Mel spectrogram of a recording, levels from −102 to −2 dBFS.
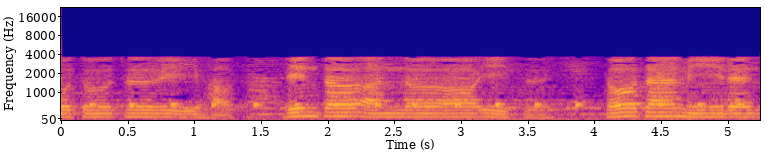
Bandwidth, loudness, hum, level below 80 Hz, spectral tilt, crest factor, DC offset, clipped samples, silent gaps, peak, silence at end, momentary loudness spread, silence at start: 3.8 kHz; -22 LUFS; none; -46 dBFS; -10 dB/octave; 16 dB; under 0.1%; under 0.1%; none; -6 dBFS; 0 s; 10 LU; 0 s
